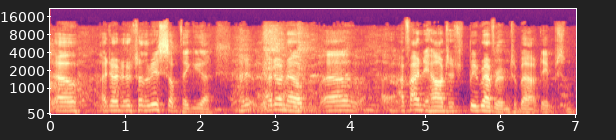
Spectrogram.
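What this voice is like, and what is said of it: Yorkshire accent. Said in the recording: “how you've retained your accent ... keeping a Yorkshire accent”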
